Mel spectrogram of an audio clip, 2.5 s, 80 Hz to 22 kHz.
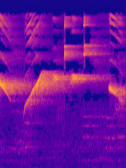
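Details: Young caged Green-winged saltator being trained for the 2018 season: clear whistled phrase, a note near 2.5k then a rising slur held as a long bright whistle, ending in a falling note; a man counts songs aloud.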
